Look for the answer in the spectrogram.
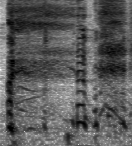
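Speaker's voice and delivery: very high giggle; laugh. Real, not acted. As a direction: giggle at the answer. Ríe al contar su respuesta. (risita muy aguda)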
